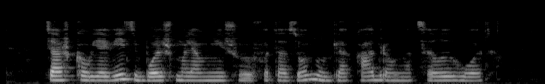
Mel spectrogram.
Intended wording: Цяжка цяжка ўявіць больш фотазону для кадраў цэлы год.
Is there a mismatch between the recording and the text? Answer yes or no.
yes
